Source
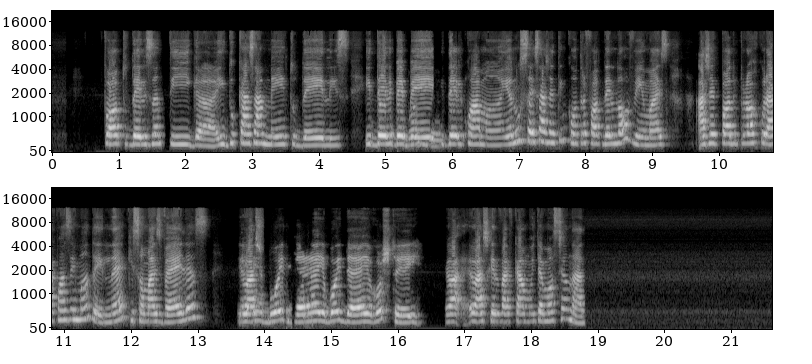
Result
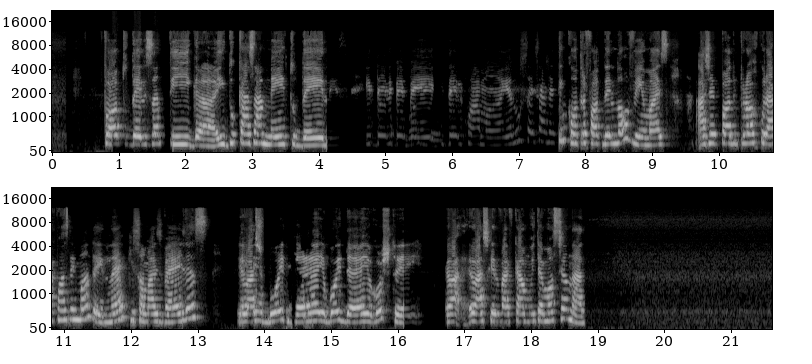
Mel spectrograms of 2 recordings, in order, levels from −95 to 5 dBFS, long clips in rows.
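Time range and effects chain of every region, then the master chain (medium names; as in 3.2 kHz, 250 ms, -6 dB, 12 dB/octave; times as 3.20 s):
0.89–1.81 s: Chebyshev high-pass 570 Hz + short-mantissa float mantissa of 6-bit
4.11–7.60 s: compression 16:1, threshold -22 dBFS + band-pass filter 2.2 kHz, Q 16
8.18–10.29 s: compression 1.5:1, threshold -30 dBFS + band-stop 1.7 kHz, Q 23
11.04–12.77 s: low-pass 2.4 kHz + doubling 14 ms -2.5 dB
16.08–16.74 s: high-pass 580 Hz + compression 2.5:1, threshold -44 dBFS
whole clip: reverb removal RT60 0.91 s; peak limiter -19 dBFS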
